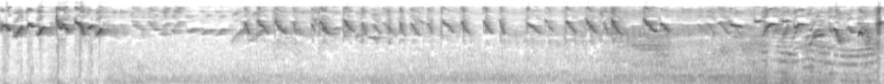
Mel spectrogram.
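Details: Oriental white-eye, Indonesian bird, singing ngalas style with quick high twitters, a fast run of repeated sharp notes, and looping whistles toward the close.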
